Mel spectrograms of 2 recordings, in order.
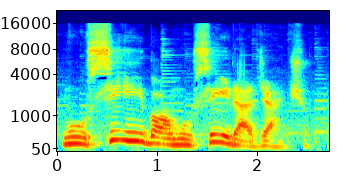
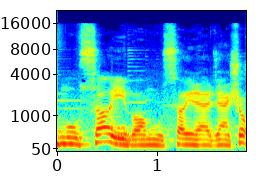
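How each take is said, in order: First: The name is said with the shifted 'ee' vowel. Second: The name is said with the long 'aa' vowel. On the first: This form keeps the poem's meter. The speaker calls it right. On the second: This form would break the poem's meter. The speaker calls it wrong.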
